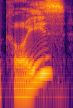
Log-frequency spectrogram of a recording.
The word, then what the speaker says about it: Cogi: Is it Cooji's or someone in the chat room is saying the G is silent, so Kois highlights and DVR style approach.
